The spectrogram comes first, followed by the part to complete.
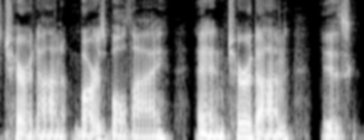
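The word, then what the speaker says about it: barsboldi: with chair Adan and the species name is bars bold hi so it's chair Adan bars both I and chair Adan is called this because it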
